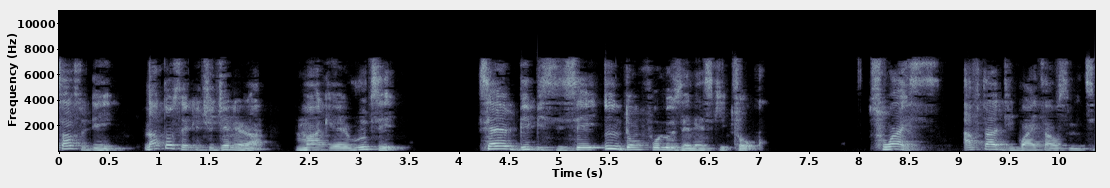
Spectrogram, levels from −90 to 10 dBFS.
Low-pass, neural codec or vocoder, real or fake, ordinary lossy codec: 7.2 kHz; codec, 16 kHz, 16 kbps, FreqCodec, smaller model; fake; AAC, 48 kbps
